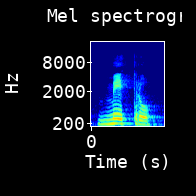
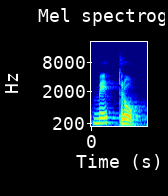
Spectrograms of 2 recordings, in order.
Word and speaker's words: metro: Então a gente diz metro e não metrô, ok?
